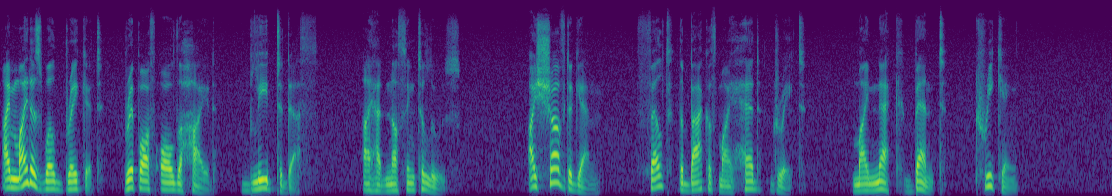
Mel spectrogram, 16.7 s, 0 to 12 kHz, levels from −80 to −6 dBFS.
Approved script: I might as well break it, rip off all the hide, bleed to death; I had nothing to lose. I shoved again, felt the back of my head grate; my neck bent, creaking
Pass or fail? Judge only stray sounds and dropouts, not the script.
pass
